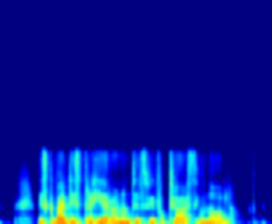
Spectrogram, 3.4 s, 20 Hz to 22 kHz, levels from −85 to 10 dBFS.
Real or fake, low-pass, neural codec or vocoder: fake; 7.2 kHz; codec, 16 kHz, 0.7 kbps, FocalCodec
